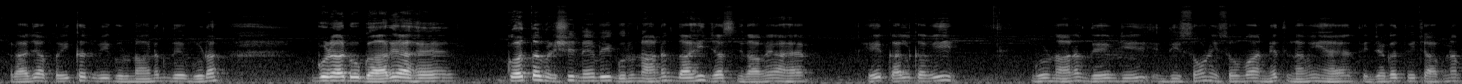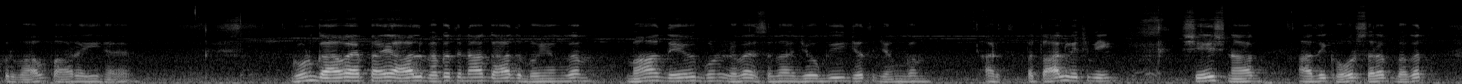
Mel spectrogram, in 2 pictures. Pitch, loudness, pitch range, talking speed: 145 Hz, -26 LUFS, 130-160 Hz, 140 wpm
